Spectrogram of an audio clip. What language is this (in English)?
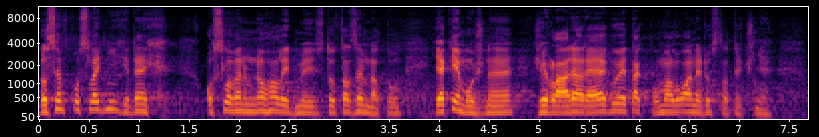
Czech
